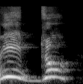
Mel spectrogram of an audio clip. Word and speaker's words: iddu: Cioè noi scriviamo in siciliano iddu, e lo pronunziamo come vi ho spiegato, e scriviamo friddu che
